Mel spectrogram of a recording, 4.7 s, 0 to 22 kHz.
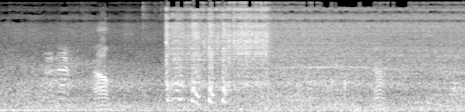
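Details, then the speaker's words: Honda Civic FD K20 started in the morning after sitting overnight, following the fix for long cranking (rusted fuel pressure regulator, extra pressure-holding valve at the fuel pump). Brief one-second crank, then it catches and settles into a steady idle. Normal cold start. "อันนี้ซึ่งเลยครับทิ้งไว้ข้ามคืนนะจบแล้วนะกับปัญหานี้"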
